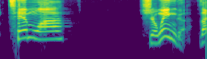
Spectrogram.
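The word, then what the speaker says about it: Chawinga: Shawinga. That's how you pronounce it.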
